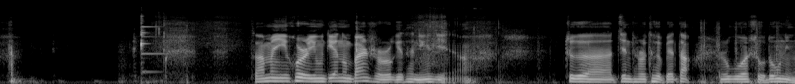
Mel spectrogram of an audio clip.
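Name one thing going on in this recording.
A metal socket clinks as it is fitted onto a wrench.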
